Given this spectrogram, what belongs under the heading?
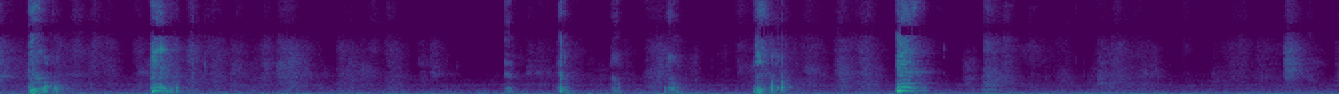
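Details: Dog coughing: several short, harsh coughs over about thirteen seconds, with quiet breathing between them.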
